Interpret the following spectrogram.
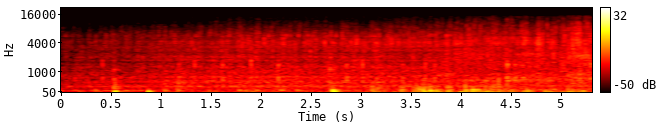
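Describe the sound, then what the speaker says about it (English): A pot of food simmers with a soft, continuous bubbling and gentle liquid burble, faint and close, broken by a few quiet knocks and clinks. "So now we got that to a simmer."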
